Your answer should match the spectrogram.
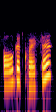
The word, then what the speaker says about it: Olga Korsak: Hi, my name is Olga Korsak. In the music world, I'm known as Liva, L-I-V-V-A, and thank you so much for having me.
